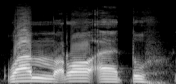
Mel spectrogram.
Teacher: Cara membacanya dibaca jelas. Jadi, bunyi mim soqon atau mim mati itu dibaca jelas. Kemudian tidak didengungkan, tidak dighunahkan, maka baca pendek saja. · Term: izhar syafawi, idhar syafawi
